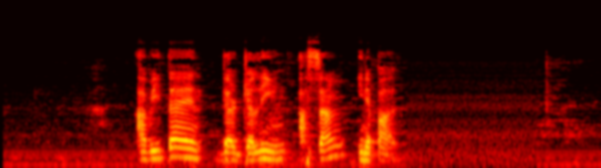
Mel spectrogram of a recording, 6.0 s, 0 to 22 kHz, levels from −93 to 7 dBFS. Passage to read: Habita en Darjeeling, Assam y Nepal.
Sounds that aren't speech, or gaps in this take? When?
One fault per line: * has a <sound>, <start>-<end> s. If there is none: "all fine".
all fine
